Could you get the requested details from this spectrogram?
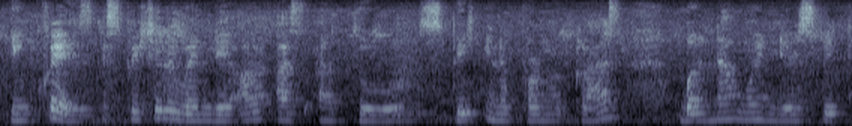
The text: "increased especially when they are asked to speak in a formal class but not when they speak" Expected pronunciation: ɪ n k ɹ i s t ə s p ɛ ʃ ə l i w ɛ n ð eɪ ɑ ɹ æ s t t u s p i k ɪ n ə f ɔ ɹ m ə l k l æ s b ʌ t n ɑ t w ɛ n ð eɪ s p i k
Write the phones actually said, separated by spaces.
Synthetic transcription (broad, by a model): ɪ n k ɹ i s ə s p ɛ ʃ ə l i w ɛ n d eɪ ɑ ɹ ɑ s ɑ t u s p i k ɪ n ə p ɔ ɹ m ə k l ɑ s b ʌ t n ɑ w w ɛ n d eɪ s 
